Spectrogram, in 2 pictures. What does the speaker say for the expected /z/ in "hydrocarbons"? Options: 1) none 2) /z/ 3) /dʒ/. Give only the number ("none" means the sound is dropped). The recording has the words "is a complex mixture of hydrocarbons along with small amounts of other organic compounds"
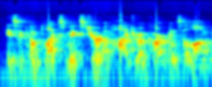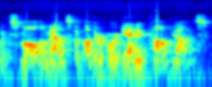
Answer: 2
